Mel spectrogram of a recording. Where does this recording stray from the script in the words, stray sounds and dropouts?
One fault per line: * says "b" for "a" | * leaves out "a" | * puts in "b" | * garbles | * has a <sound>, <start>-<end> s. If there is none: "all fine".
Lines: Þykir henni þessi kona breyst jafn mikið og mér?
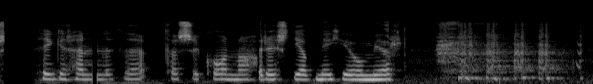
* has a dropout, 0.9-1.0 s
* has a laugh, 4.3-5.9 s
